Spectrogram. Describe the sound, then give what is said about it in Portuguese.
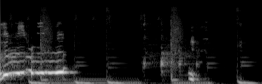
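A voice imitates a cassette tape rewinding: a high, warbling squeal that slides upward, then a run of short, choppy sputtering bursts, fairly loud. “Isso é o barulho de voltar na fita.”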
